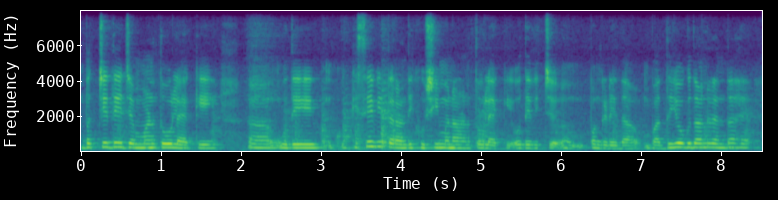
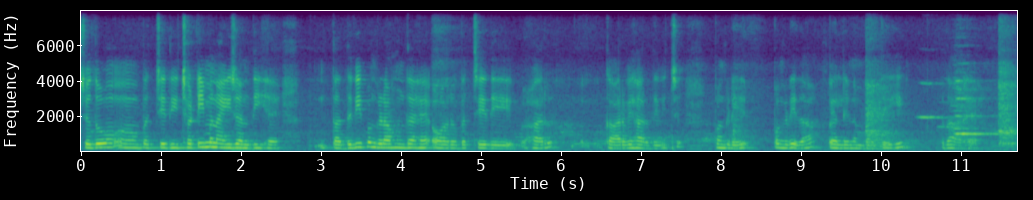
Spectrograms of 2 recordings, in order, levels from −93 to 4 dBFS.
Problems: constant background noise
